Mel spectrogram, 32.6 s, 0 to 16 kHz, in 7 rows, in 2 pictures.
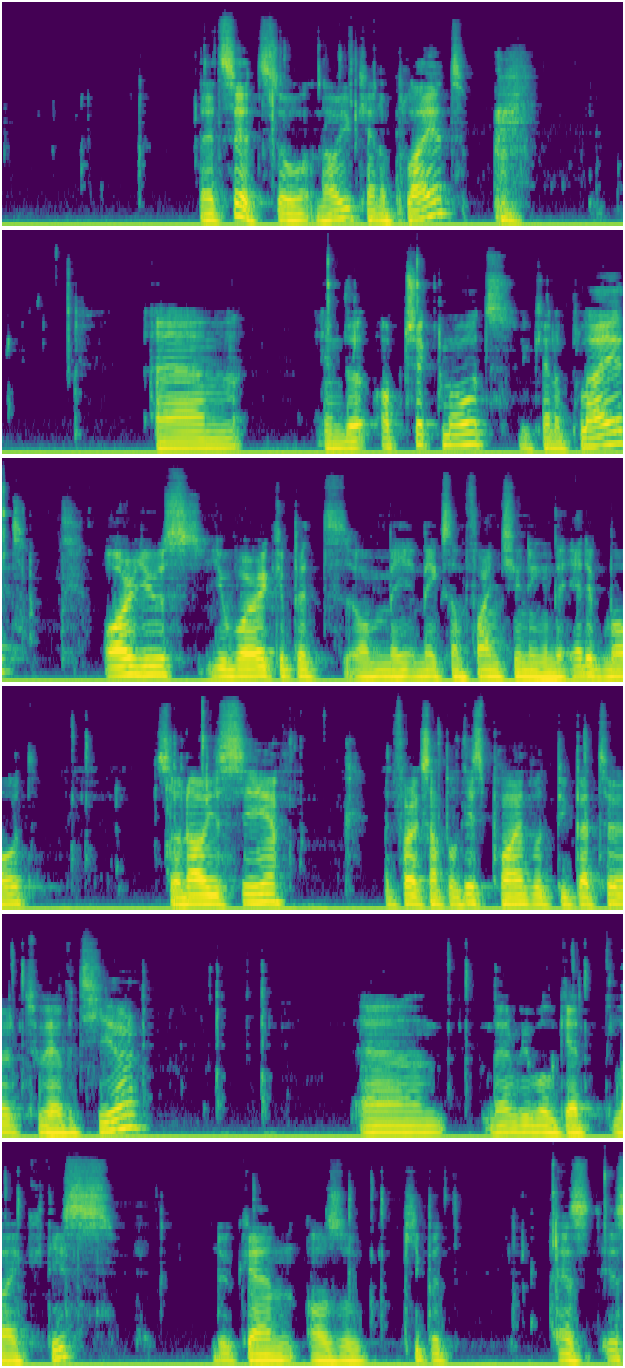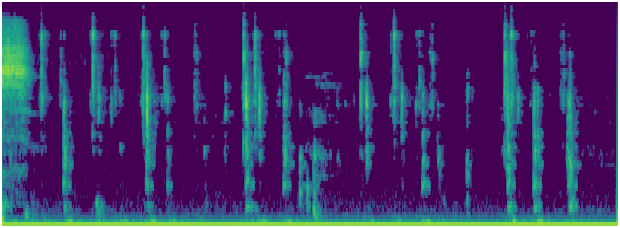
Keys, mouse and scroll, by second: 0.6 scroll down 2, 1.6 scroll down 2, 2.1 shift+middle click, 7.1 Tab, 9.3 Tab, 14.5 middle click, 15.2-15.5 scroll up 2, 15.6 shift+middle click, 16.2-16.6 shift+scroll up 2, 17.2-18.6 right drag, 18.7 click, 19.2-19.6 scroll down 2, 19.8 scroll down 2, 20.2-20.8 scroll up 4, 22.0 click, 22.9 click, 23.3 click, 23.8 click, 25.2-26.3 right drag, 26.1 click, 27.8 ctrl+z.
